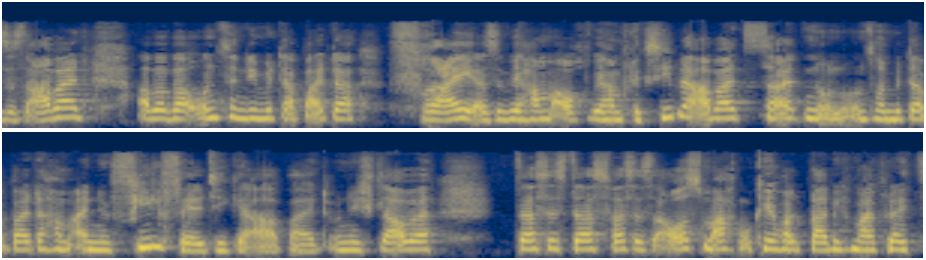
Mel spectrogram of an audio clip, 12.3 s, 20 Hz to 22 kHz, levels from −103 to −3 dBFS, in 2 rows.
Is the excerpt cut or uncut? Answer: cut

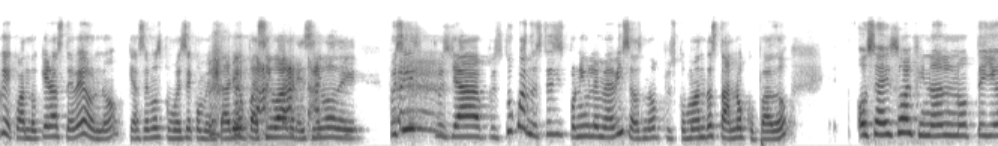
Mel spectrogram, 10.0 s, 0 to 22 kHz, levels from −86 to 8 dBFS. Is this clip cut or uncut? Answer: uncut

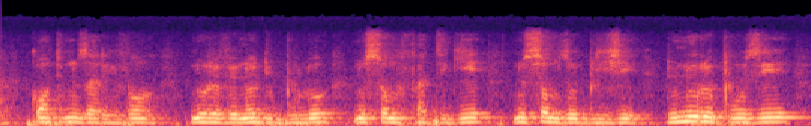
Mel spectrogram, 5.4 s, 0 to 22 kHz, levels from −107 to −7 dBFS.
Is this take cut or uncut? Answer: uncut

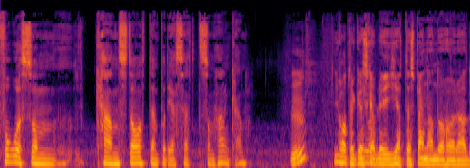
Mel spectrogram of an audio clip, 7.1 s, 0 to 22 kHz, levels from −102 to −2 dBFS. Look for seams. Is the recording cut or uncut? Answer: uncut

